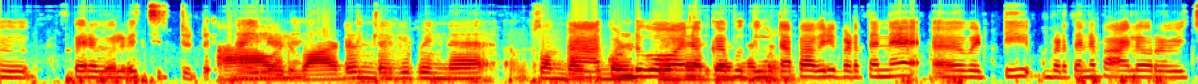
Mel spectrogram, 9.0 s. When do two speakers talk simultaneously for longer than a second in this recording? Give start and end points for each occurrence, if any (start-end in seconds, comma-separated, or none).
4.3-5.9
